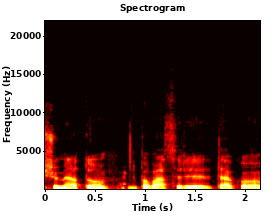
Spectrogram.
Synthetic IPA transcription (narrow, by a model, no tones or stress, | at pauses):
ʃʲuːmʲæːt̪ʊpɐʋɑːsɐɾʲet̪ʲæːkoː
